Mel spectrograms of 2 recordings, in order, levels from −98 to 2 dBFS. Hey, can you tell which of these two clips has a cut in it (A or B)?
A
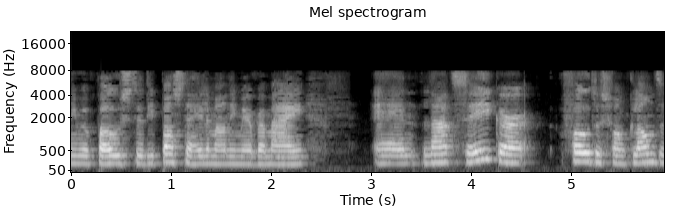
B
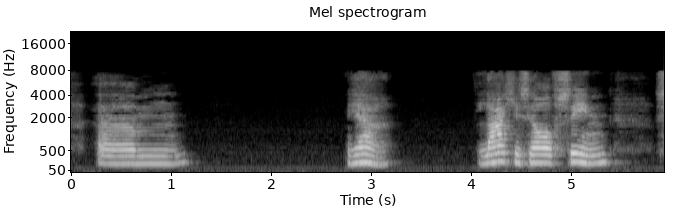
A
